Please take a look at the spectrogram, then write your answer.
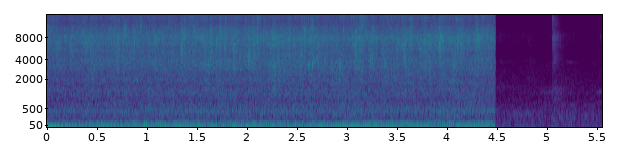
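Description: Curry cooking in a pot on a home stove gives a steady, dense hiss like sizzling that runs for about four and a half seconds, then cuts off abruptly, leaving near-quiet with one faint knock.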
